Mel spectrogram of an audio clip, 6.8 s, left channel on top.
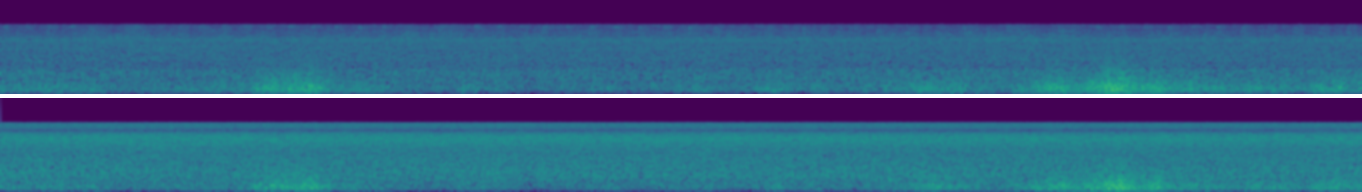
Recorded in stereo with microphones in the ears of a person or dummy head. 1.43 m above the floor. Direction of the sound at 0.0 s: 50° right (ahead or behind).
